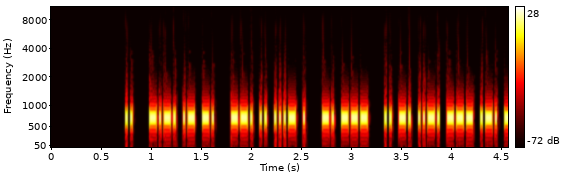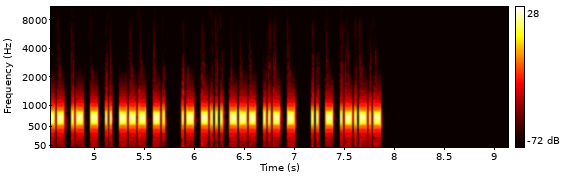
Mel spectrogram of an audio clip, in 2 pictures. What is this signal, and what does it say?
Morse code, heard as a keyed tone, about 49 wpm, 700 Hz. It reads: I CAN GIVE NO INFORMATION ABOUT IT.
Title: Sentences from Top 1000 Words - Review Part 3 - 50wpm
